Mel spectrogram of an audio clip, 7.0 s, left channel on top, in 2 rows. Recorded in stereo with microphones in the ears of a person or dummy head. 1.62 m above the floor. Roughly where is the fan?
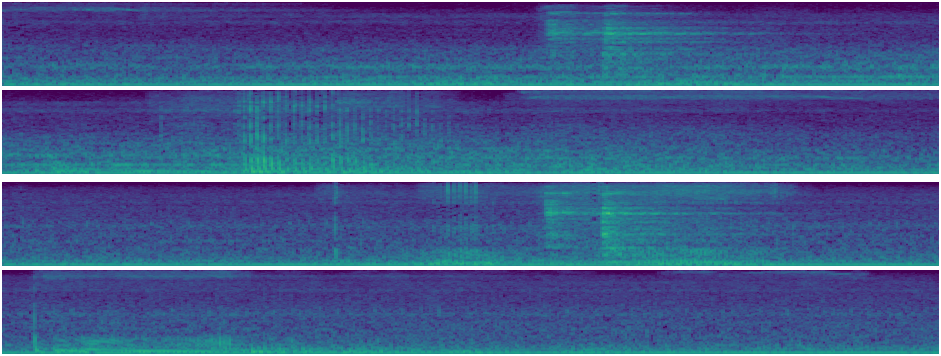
Right.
